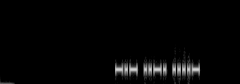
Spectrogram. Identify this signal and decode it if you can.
Morse code, heard as a keyed tone, about 51 wpm, 700 Hz. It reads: KF4
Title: USA Call Sign Prefixes - Repeated 2x - 50wpm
